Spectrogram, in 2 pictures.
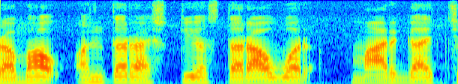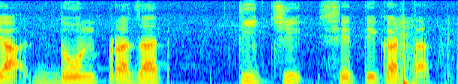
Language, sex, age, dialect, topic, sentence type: Marathi, male, 18-24, Southern Konkan, agriculture, statement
